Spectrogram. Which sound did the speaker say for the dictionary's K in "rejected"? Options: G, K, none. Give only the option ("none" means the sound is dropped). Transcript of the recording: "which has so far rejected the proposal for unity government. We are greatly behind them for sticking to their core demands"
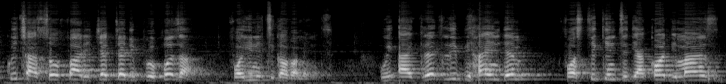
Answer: K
